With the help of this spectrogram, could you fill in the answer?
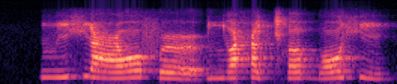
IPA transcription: β i ç i ʕ ɔ f ə˞ | ʎ ʌ ħ ə cʰ ʌ b ɔ ç i

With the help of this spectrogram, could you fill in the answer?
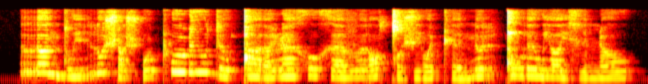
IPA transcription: r ɜ˥˩ n d u˩ j r u˥ ʃ ɽ ɔ˩ ʃ ʔ u˩˥ ʈʰ u˥ ɽ i˥ u̯ d ø˧ u̯ ǃ ɜ˥˩ ɾ ə˥ i̯ ɭ ɛ˥ x ʊ˥ x ɛ˧ v ø˧ ɾ ɔ˥ ǀ ʊ˩ ʃ j ʊ˩˥ j ʈʰ e˩ n ø˥ r ǃ u˥ ɾ e˥ u̯ j ɜ˥˩ j x i˧ n ɳ ə˥ u̯

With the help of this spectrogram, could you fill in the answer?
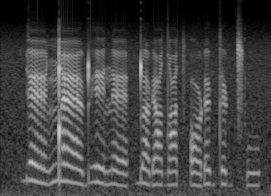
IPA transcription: ɡ ɛː˧˩ ŋ͡ǃ æː˧˩ ɖʱ e˥˨ n ɛ˧˩ | ɖ a˥˨ ɽ e˧ dˤ əː˧ t͡sʼ ɔ˧˩ ɽ ɛ˥˨ ɖ t ɘ˧ ɖ t͡sʼ u˧

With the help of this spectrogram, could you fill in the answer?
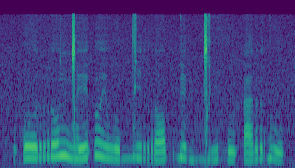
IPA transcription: ʔ o r o ŋ͡ǀ e ʔ ʊ ɪ̯ w ʊ b d i r ɔ p ɠ e ɡ ɡ͡ǀ i h u ʔ a r ɠ u

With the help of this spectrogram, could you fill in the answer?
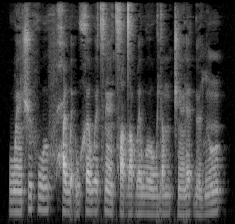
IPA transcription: w ɛ̃ ʃ y f w u f ħ ɪ w ɛ̰ w x ɐ w ø t͡s ɾ ɛ̃ t͡s ɛ dˤ ɛ b ɛ w o w j ɐ m t͡ʃ ɛ̃ ɾ ɛ ɠ ø ʎ ũ

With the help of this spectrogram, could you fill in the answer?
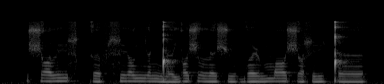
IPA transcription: ʃ ɔ˧ l yː˧ ɬ kː əː˨ f ɬ yː˦ lˠ ɲ ə˦ ŋ͡ǃ əː˨ j ɔ˦ ʃ lː ə˧ ʃ y˨ ɡʷ œː˧ ɭ mː ɔː˦ ʃ ɔ˨ ɬ yː˦ ǃ əː˧

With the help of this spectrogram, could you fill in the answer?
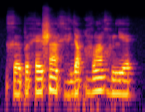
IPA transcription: x əː˨ p ə˧ h ɛ˦ ɪ̯ ʂ ã˦˨ x ɛ̤˨ lʲ ə˧ qʷ ɛ̤˧ lˠ ã˦ ʁʷ a̤˧ m lʲ ɛ˧

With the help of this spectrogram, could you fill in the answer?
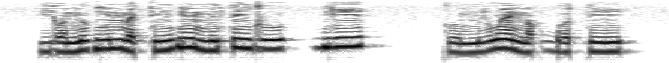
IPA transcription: j o˨ n u˧ ɡ ũ˧ m ɛ˨ k ĩ˨˦ ɡ͡b ũ˦˨ m ĩ˧ t ĩ˦ ɡ u˦ | ɡ ĩ˦ | k u˨ m i˨˦ w ɛ̃˦˨ n ɔ˨˦ ɡ͡b o˧ t ĩ˧

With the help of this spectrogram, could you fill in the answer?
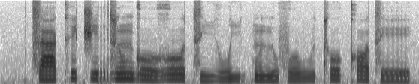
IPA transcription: t͡s aː˨ kʰ ɪ˦ t͡ʃ i˦ r z ũ˦ ɡ oː˦˨ ɣ oː˦ t͡s iː˨ w iː˨ kʷ ũ˨ n u˨ f oː˨ β u˨ tʰ oː˦ kʰ ɔ˦˨ t͡s eː˨

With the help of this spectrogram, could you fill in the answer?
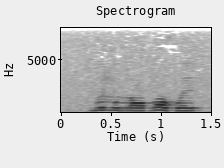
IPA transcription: ɡ ɵ ɮ u r ɔː ɡ ɔ χʷ e

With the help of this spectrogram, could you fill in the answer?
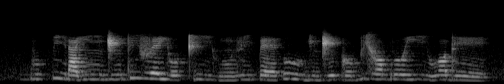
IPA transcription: ɡ͡b u˨ k͡p i˦˨ ɾ a˨ j ĩ˨ d͡ʒ ĩ˨ t i˦ v ɛ˦ j o˨ kʼ iː˦˨ ɡʷ ũ˨ z i˦ ɓ ɛ˦ | uː˦˨ ɡ ĩ˨ d͡ʒ e˨˦ ɡ oː˨ b i˦ ɣ ɔ˦ b oː˦ j iː˦˨ w ɔ˦ d eː˦˨

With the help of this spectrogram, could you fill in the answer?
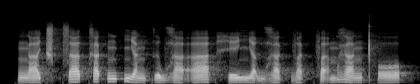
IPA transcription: ŋ aː˨˩ t͡ɕ ə˨˩ t̚ s aː˦˥ t̚ x a˦˥ k̚ n ə˦˥ t̚ ɲ a˨˩ ŋ k ə˧ w ɣ a̰ː˧˥ | h e˧ ɲ a̰˧˨ w ɣ a˨˩ k̚ v a˨˩ k̚ f a̰˧˥ m ɣ a˧ ŋ t̪ʰ ɔ˨˦

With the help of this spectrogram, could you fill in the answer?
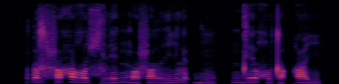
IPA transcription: ɗ ɔ z ɬ ɔ h ɔ ʁʷ ə ç r e ŋ͡m ɔ ɬ ɔ r i l ʏ ʔ ɡ͡b ĩ | n d e χʷ ə tʷ ə qʷ i

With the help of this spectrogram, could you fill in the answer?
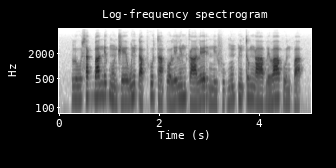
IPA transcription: l uː˨ s a˦ ɡ͡b aː˦ n ɾ i˦ ɡʷ ũ˨ d͡ʒ eː˨ w ĩ˦ ɗ a˨ pʰ u˦ t ã˨˦ ɓ oː˨ l i˦ l ĩ˦ m k aː˨ l eː˦ r n i˨ f u˨ ɡ ũ˦ p ĩ˦ t ʊ˦ ŋ aː˨ b e˨ β aː˦ p uː˨ n p a˨

